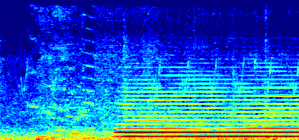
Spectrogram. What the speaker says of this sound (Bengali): ট্রেনে হর্ন মেরে দিল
